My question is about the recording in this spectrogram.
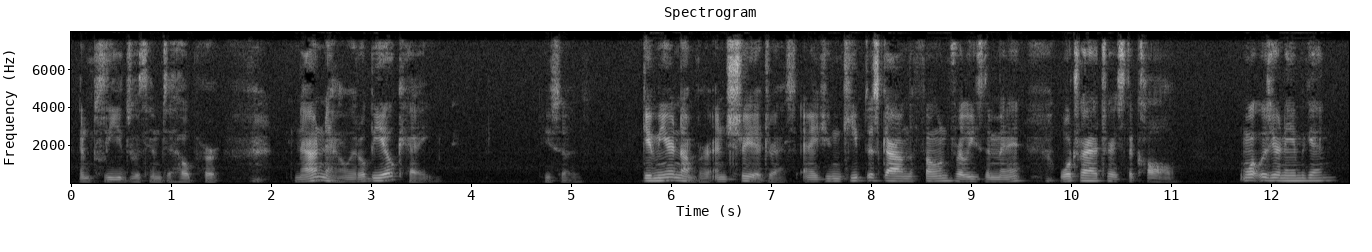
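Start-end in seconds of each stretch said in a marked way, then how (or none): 2.2-3.6 reassuring dispatcher. Acted. Dispatcher soothes panicking babysitter. 5.7-12.7 higher, louder, brisk official voice; businesslike dispatcher. Acted. Dispatcher asking a frightened babysitter for details, brisk and businesslike.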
